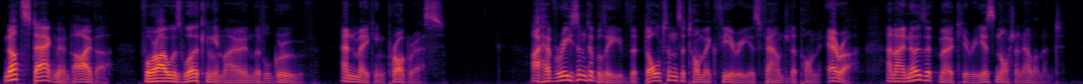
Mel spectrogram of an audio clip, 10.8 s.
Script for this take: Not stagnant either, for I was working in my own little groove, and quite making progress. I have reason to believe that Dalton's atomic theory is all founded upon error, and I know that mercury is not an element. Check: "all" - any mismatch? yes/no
yes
